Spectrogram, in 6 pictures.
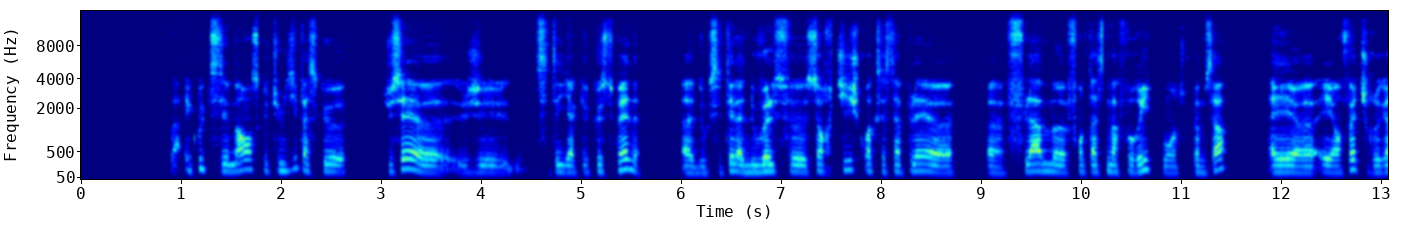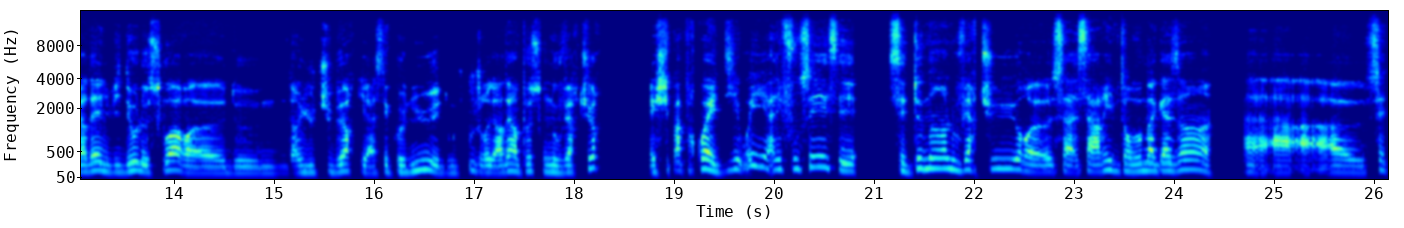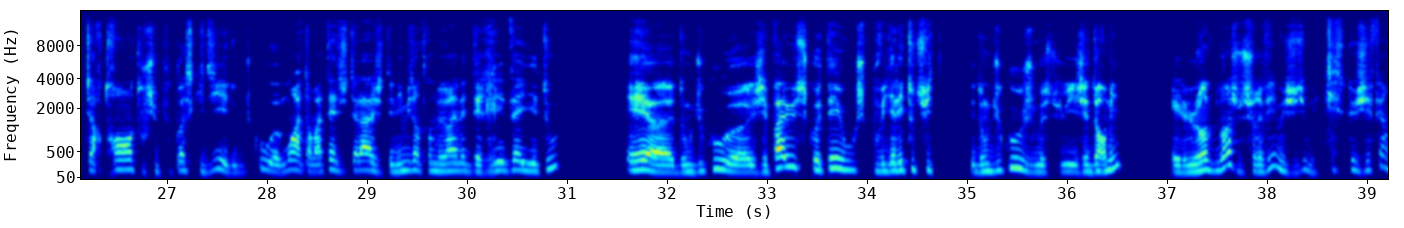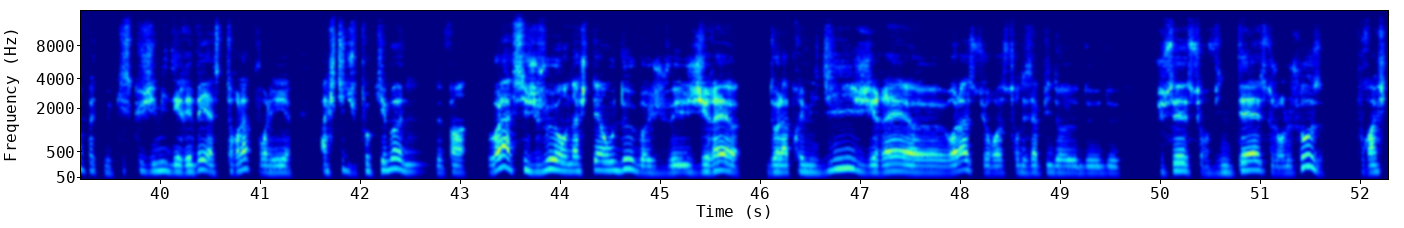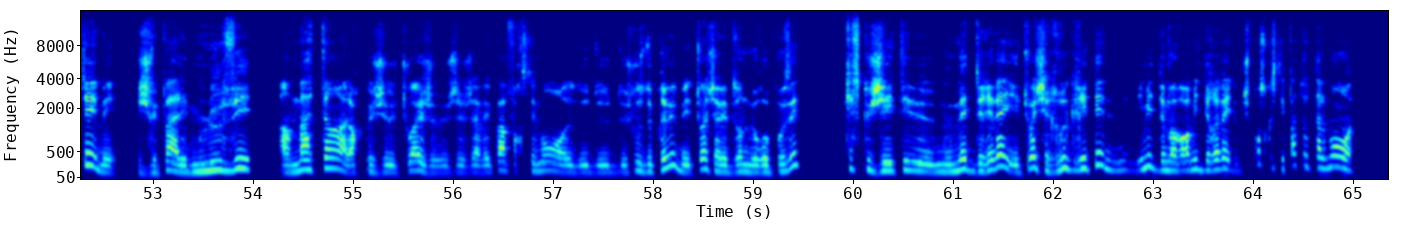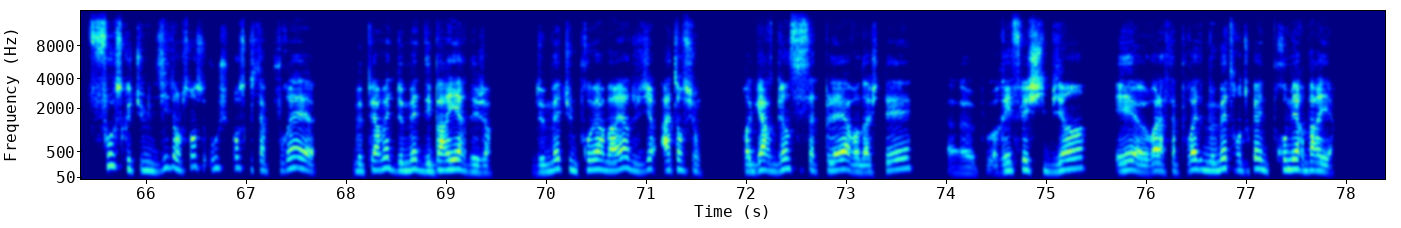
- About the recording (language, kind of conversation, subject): French, advice, Comment puis-je arrêter de me comparer aux autres lorsque j’achète des vêtements et que je veux suivre la mode ?
- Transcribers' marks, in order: put-on voice: "Oui, allez foncez ! C'est c'est … sept heures trente"; stressed: "réveils"; stressed: "tout de suite"; stressed: "j'ai dormi"; other background noise; stressed: "lever"; stressed: "faux"; stressed: "barrières"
